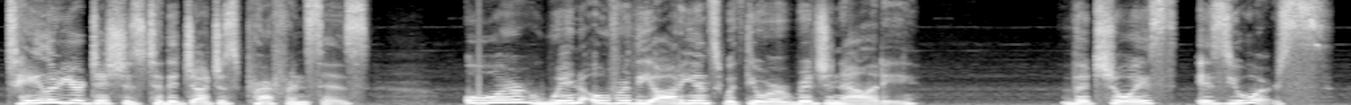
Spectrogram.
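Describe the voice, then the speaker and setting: A woman's voice: on the high side, a little mellow, no echo, natural voice. A woman voicing a poised, authoritative noblewoman. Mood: composed. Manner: measured, composed, formal.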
